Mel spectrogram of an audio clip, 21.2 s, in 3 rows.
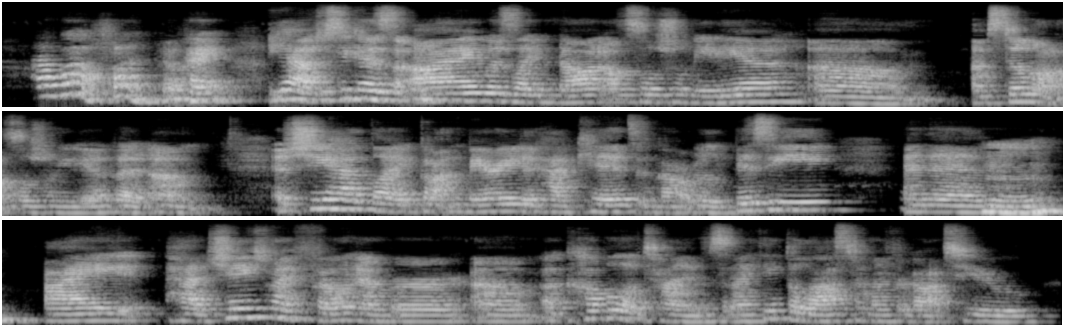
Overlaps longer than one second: none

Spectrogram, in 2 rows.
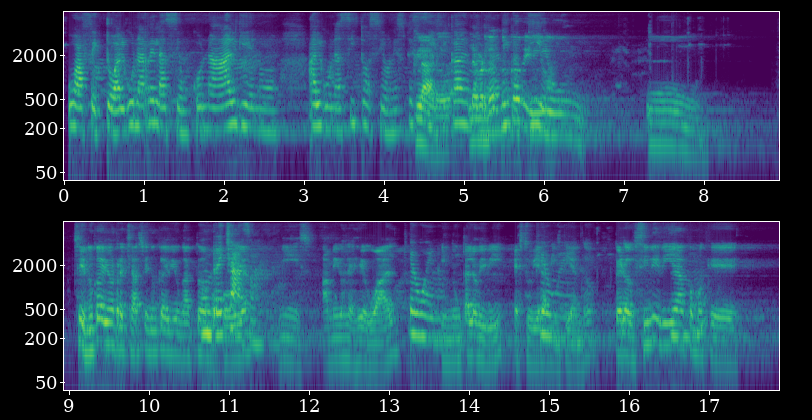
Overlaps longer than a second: present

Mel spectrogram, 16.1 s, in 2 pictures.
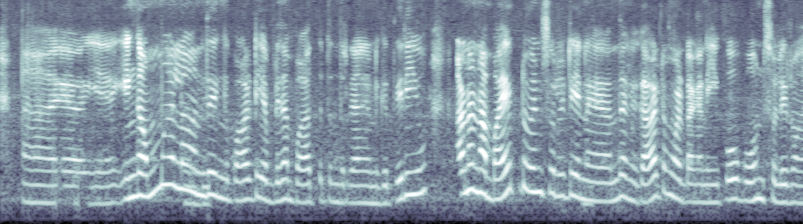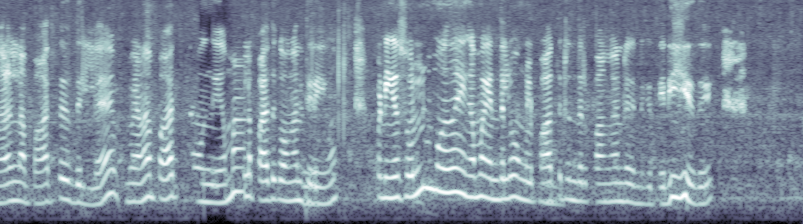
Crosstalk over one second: none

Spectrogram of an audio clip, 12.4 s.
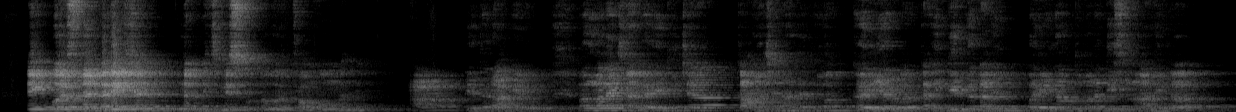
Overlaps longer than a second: none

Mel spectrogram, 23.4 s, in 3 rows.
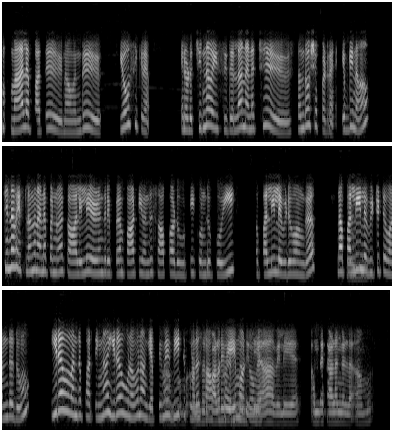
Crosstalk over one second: present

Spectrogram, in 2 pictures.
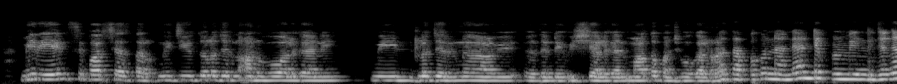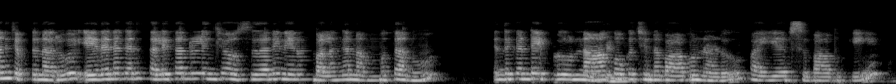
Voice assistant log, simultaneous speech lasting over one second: none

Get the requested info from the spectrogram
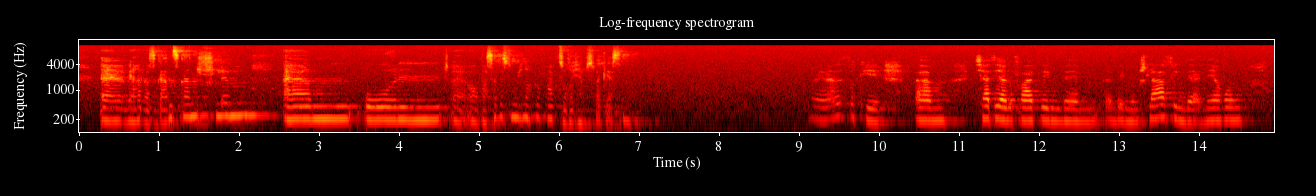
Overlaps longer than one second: none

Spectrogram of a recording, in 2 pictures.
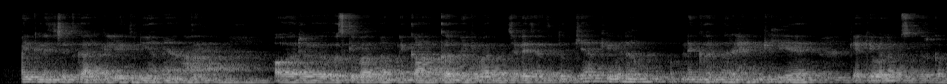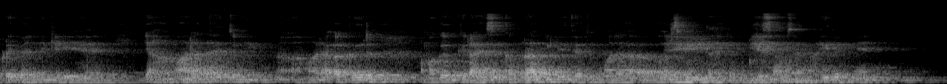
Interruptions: present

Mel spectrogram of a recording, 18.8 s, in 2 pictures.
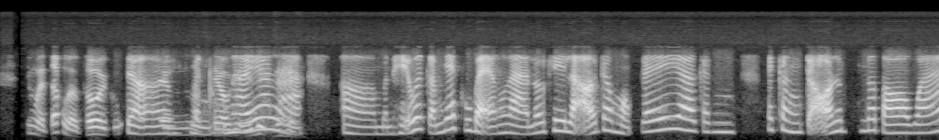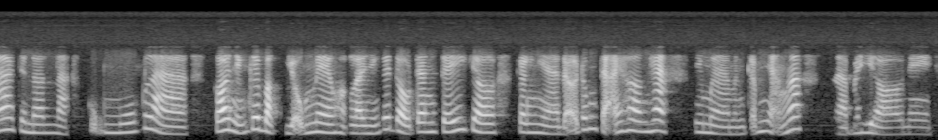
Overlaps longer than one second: present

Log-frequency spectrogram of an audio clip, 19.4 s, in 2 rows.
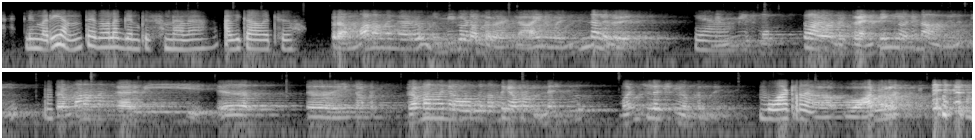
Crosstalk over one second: none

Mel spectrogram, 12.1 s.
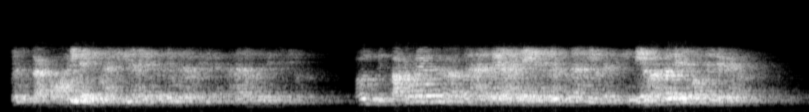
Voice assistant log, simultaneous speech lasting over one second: present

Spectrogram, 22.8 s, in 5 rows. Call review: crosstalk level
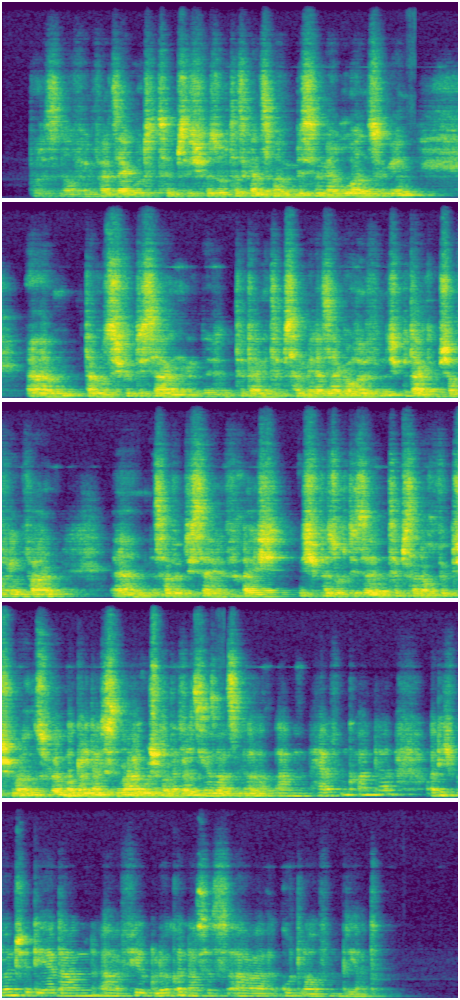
present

